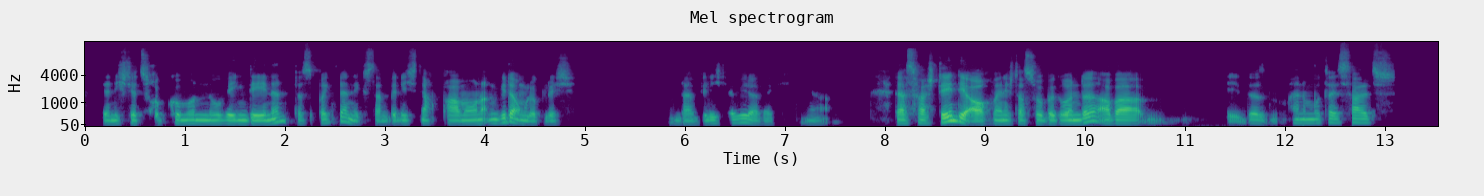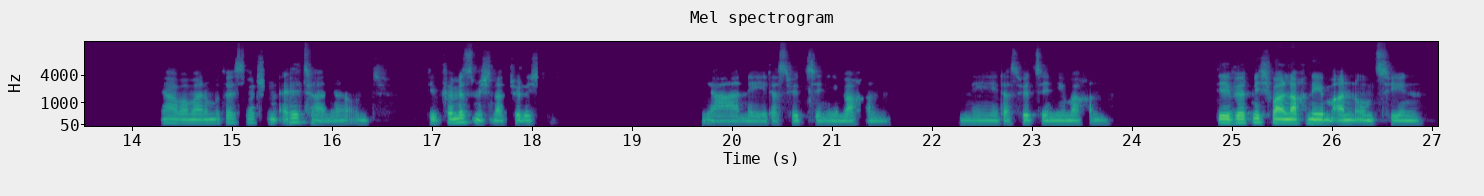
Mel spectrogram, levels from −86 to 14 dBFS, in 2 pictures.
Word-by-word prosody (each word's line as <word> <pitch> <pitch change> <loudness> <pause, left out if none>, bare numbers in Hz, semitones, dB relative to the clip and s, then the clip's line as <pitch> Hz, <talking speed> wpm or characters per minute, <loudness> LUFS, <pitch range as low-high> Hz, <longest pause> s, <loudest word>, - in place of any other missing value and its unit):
wenn 90 - -3
ich 90 - -6
jetzt - - -3
zurückkomme 195 -1 -4
und 190 -1 0
nur 190 0 -2
wegen 185 0 +3
denen, 180 -1 +2
das 90 - -10
bringt - - -6
mir - - 0
nix. - - -6
Dann 80 +1 -6
bin - - -5
ich 90 - -7
nach - - -6
paar 90 -1 +1
Monaten 95 - 0
wieder 130 - +5
unglücklich. 85 -2 -5 0.9
Und - - -14
dann 85 -1 -6
bin 90 - -6
ich 95 0 -5
ja 105 - -3
wieder 105 -8 0
weg, 85 0 -11 0.3
ja. 85 0 -15 0.6
Das 100 -3 +1
verstehen 130 - +6
die - - +9
auch, 85 0 +6
wenn 95 0 0
ich 90 - -5
das 95 -1 -3
so 95 - -2
begründe, 95 - +2
aber, 100 -1 +4
hm, 195 -1 -18 0.6
e - - -8
das 100 -4 -4 0.2
meine 105 -1 -4
Mutter 110 +2 -3
ist 115 0 -6
halt 115 -2 -2 1.2
Ja, 115 0 -3
aber 105 -1 -2
meine 105 0 -1
Mutter 105 +2 -4
ist 115 +1 -9
halt 115 - -7
schon - - -6
älter, 130 -7 -2
ne, 85 +3 -8
und 185 -1 -13 0.4
die 100 -2 -3
vermisst 120 +2 +2
mich 195 -3 -2
natürlich. 90 +1 -3 1.7
Ja, 80 0 -4
ne, 80 0 -7
das - - -9
wird - - -4
sie - - -5
nie 85 +1 -6
machen. 80 -1 -5 0.7
Ne, 90 -1 -7
das 85 +1 -6
wird 95 - 0
sie - - -3
nie 90 0 -2
machen. 90 +1 -5 1.1
Die 115 -2 +7
wird 115 0 +5
nicht 125 -2 +1
mal 110 -1 +10
nach 105 -1 +7
nebenan 200 -2 +4
umziehen. 90 - -3
100 Hz, 175 wpm, -24 LUFS, 90-120 Hz, 1.7 s, mal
